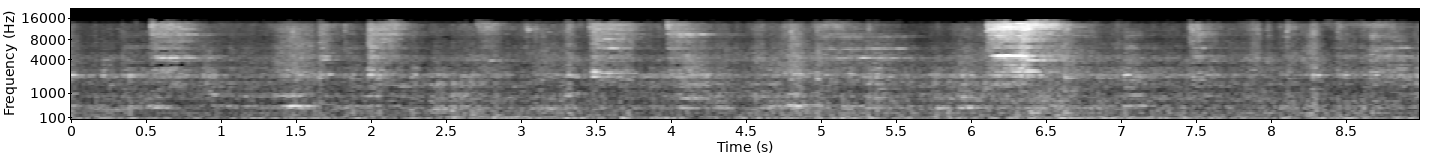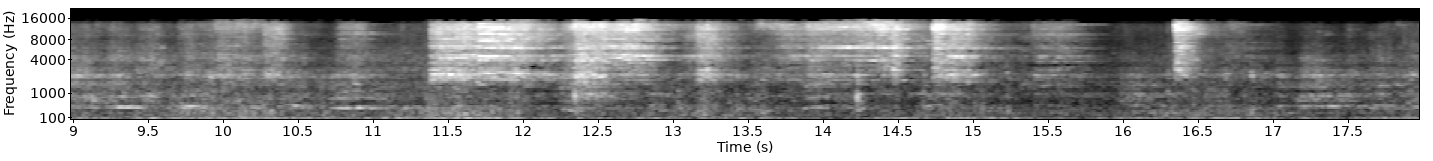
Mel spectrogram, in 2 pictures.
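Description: Covered grain hopper cars rolling past close by: a steady rumble of steel wheels on the rails, broken by several bursts of high-pitched wheel squeal. The longest squeal comes about two-thirds of the way through.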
